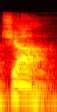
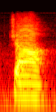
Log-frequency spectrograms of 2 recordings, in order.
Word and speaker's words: Jah: most often, although his name most likely was pronounced according to the best available evidence as Ja in an anglicized form.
